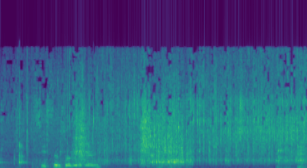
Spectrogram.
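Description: Clams clatter as they tumble into a sizzling pan.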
